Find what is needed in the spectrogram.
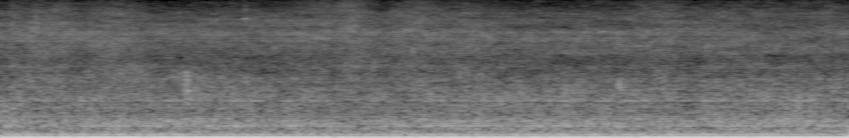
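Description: Steady low rumble of a car driving slowly along a paved road, heard from inside the cabin.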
